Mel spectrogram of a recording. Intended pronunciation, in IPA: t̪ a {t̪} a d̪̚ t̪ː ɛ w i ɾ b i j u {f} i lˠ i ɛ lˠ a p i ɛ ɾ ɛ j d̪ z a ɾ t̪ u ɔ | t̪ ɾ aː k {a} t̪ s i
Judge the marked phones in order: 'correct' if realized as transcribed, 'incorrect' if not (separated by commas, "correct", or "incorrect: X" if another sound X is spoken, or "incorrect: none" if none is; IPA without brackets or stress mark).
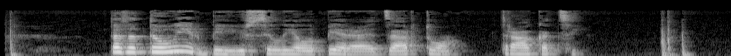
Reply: correct, incorrect: s, correct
